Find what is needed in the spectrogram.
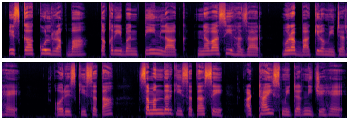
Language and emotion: Urdu, neutral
